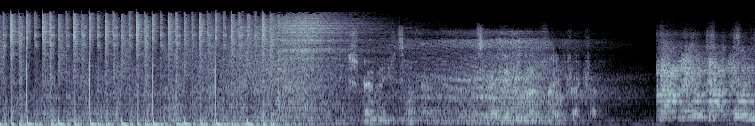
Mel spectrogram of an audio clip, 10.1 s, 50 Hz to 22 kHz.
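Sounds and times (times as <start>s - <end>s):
steady rushing noise: 0.1s - 8.6s.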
